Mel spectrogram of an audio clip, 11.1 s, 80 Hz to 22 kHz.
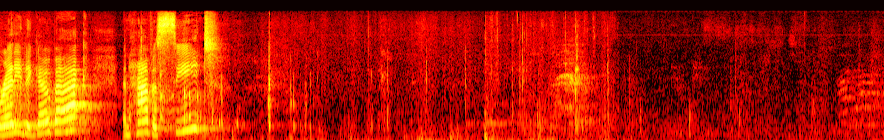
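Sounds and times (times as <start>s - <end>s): children's footsteps and shuffling: 2.0s - 11.0s.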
